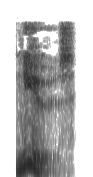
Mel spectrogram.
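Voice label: "news", English word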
